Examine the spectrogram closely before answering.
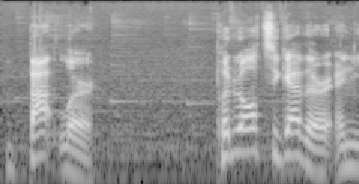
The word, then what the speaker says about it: Battler: close all right good my name is written batler can you read it nope the first part is my family name that's a fairly plausible Japanese pronunciation so far not from me the problem is my given name whatever is made up oh of the characters for fight and person and it's pronounced battler put it all together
